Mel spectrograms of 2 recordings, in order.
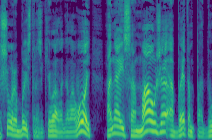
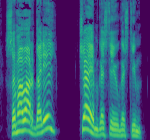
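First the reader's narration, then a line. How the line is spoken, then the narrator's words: Shouting from outside window. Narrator (Russian): уже снаружи, заглянув в окно, крикнул тете Шуре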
